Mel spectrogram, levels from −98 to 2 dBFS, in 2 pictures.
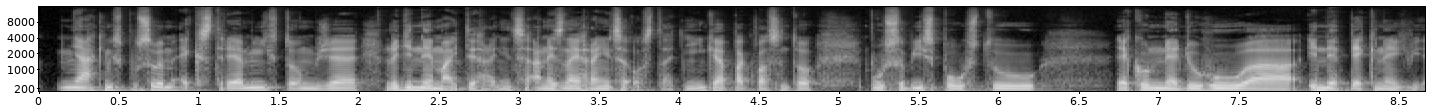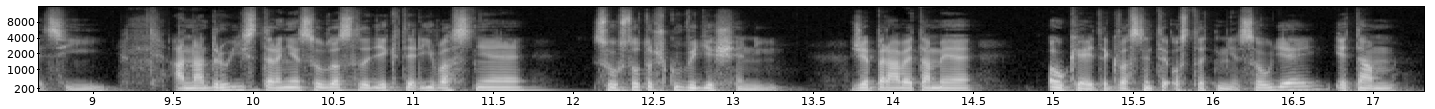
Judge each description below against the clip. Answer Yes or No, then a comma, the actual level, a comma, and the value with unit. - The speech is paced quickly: Yes, fast, 180 wpm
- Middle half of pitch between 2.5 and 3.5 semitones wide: Yes, average, 2.8 semitones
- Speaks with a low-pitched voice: Yes, low, 115 Hz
